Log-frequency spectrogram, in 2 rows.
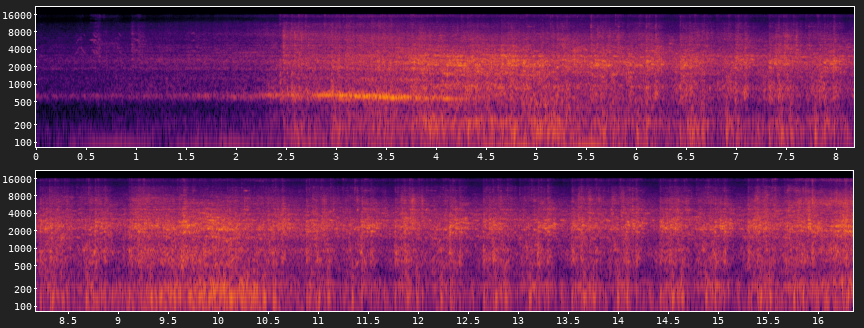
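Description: Express train hauled by a WAP 7 electric locomotive passing at about 110 km/h. A long steady horn note sounds as it approaches. About two seconds in a loud rush takes over as the coaches go by, with a rapid clickety-clack of wheels over the rail joints.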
